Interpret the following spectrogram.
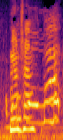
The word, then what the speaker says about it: München: München.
